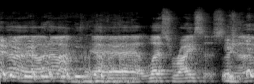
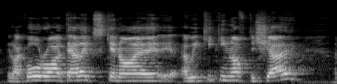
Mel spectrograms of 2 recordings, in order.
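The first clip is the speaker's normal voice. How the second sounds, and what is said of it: Terrible put-on South African accent. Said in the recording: “I'm doing a terrible South African accent. ... suddenly sounds quite camp the way you just said”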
